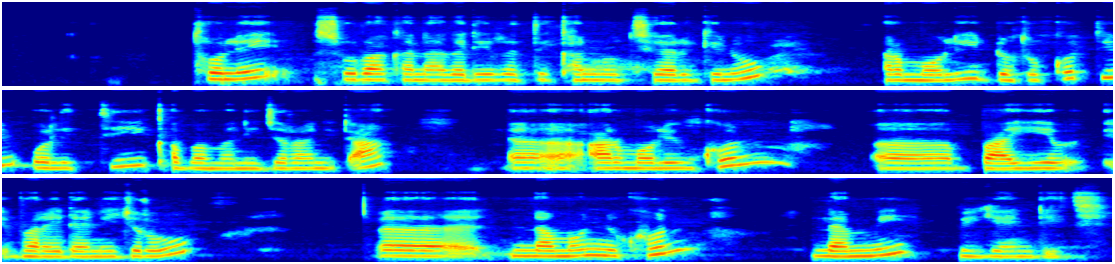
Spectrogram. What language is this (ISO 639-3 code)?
orm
